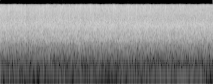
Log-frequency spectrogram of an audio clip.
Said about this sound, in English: Being a Christian, I'm going to wait while you applaud for the Lord. Would you do that?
